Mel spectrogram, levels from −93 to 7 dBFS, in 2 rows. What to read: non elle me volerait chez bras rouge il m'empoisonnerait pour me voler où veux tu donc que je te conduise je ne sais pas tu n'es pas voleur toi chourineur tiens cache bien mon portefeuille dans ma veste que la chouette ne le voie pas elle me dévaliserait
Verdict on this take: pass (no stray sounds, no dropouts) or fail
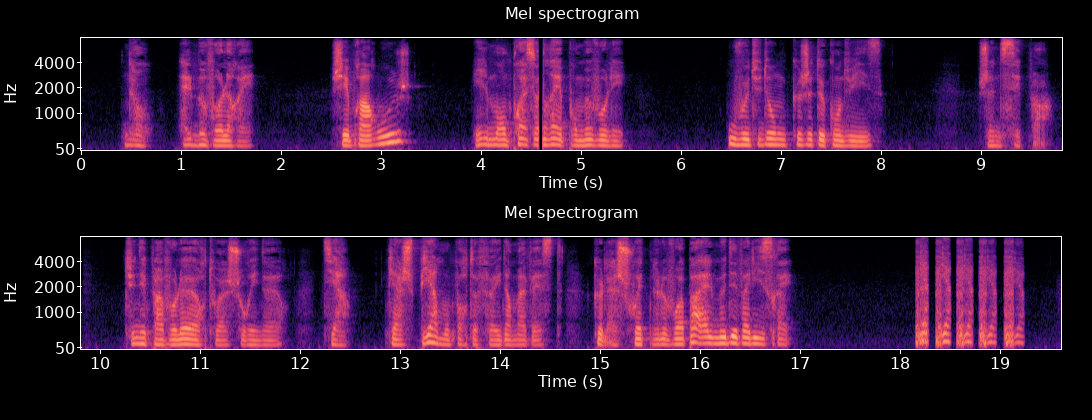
fail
